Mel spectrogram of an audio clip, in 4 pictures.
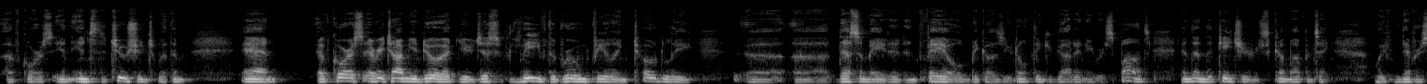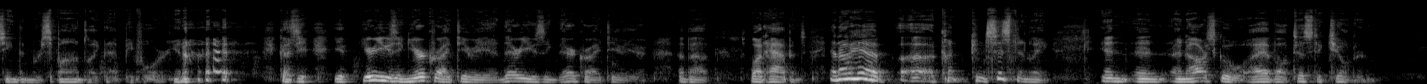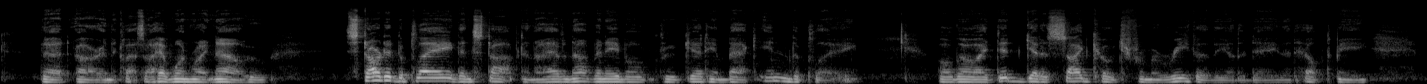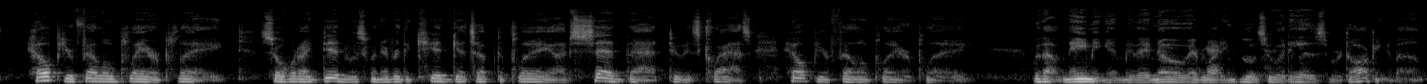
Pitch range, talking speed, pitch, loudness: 110-130 Hz, 175 wpm, 120 Hz, -28 LUFS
